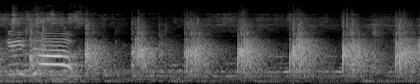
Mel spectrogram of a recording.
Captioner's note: clapping to beat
